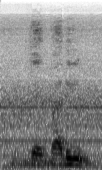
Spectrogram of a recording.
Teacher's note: pero hay que tener en cuenta que esta pronunciación lleva un dagesh, y por llevar dagesh, esta primera sílaba es acentuada. Si no llevara esa primera sílaba, en esa primera letra, el dagesh, no sería acentuada.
